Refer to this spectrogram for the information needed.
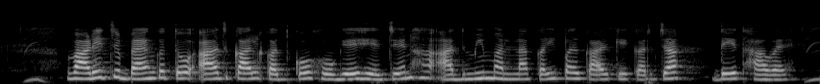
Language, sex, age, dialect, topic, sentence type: Chhattisgarhi, female, 60-100, Central, banking, statement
